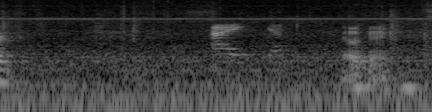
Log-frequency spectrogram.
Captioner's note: speaking On Computer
